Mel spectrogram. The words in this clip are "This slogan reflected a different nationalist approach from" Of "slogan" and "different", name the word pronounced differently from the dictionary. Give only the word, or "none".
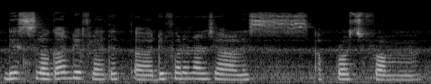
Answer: different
